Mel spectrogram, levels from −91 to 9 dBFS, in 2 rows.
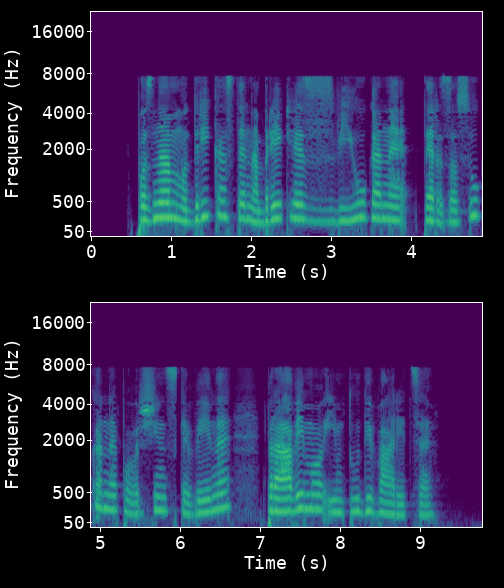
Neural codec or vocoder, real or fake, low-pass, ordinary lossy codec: autoencoder, 48 kHz, 128 numbers a frame, DAC-VAE, trained on Japanese speech; fake; 19.8 kHz; AAC, 24 kbps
